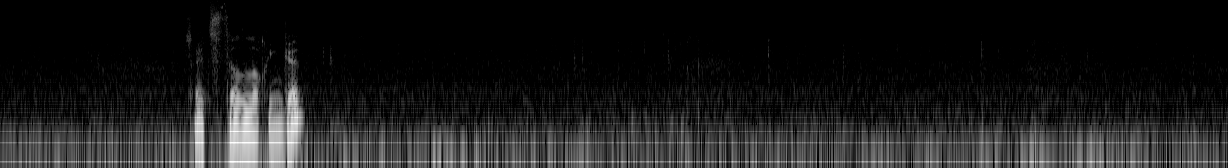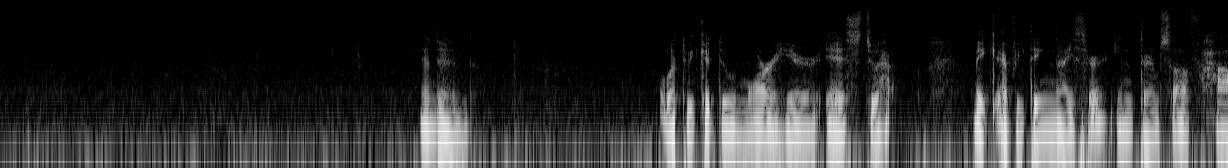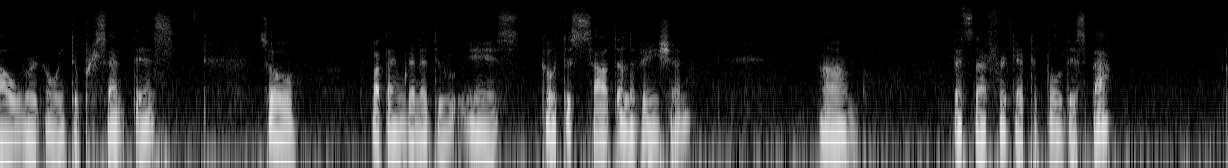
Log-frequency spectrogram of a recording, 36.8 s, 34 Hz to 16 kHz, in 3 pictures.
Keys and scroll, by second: 6.1 Escape, 6.2 Escape, 9.8 Escape.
